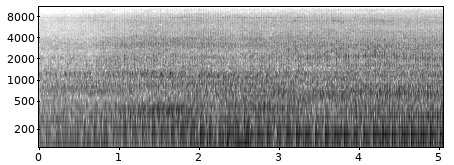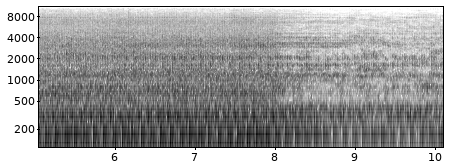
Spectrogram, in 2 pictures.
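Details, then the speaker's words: Mahindra Verito D6 with Duster's 1.5 Renault 85PS diesel, black smoke and no acceleration after 15 days parked; after debris cleaned from turbo (no damage): steady even idle, smooth clatter, soft turbo rush, turbo spinning freely. "तो यहाँ से देखो, turbo बिल्कुल ही अच्छी तरह घूम रहा है। अभी इस एंगल से देखो, बराबर घूम रहा है।"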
